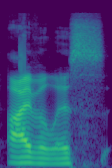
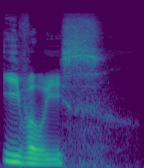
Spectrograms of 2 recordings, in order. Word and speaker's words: Ivalice: This is another one that has two pronunciations. I call it Ivalice, and some people call it Ivalice.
